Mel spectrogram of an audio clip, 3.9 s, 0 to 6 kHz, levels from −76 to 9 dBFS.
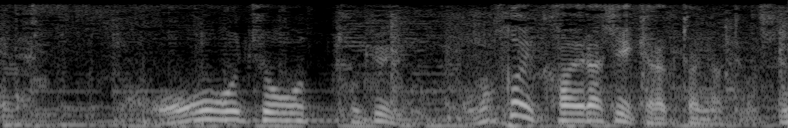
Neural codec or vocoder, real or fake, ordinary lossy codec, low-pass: vocoder, 44.1 kHz, 128 mel bands every 512 samples, BigVGAN v2; fake; none; 5.4 kHz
